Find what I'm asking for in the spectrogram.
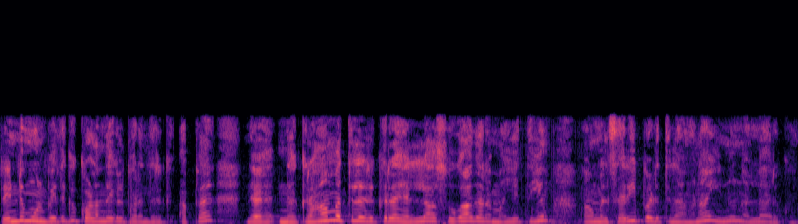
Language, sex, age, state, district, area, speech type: Tamil, female, 30-45, Tamil Nadu, Tiruchirappalli, rural, spontaneous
